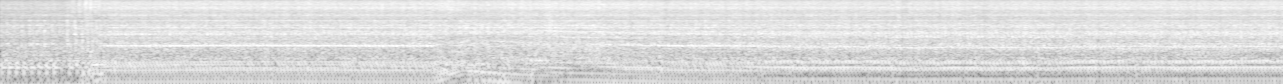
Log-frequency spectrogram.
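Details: Honda Mega Pro mono single-cylinder, previously hard to start and dying at idle, after an air leak was found and the carburetor air screw adjusted: steady idle, even exhaust beat, one brief rev dip then settling smoothly.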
